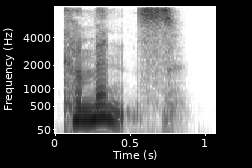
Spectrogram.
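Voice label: "commence", British English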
